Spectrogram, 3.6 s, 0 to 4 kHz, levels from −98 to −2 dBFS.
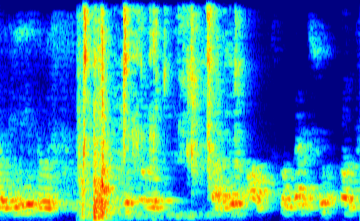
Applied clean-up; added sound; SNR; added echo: classical method WPE with log-MMSE.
